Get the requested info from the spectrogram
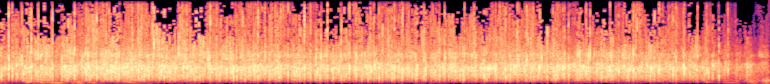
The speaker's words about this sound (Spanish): Podríamos estar hablando más, pero yo creo que le vamos a recibir con un fuerte aplauso agradeciendo que esté desde Londres aquí.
